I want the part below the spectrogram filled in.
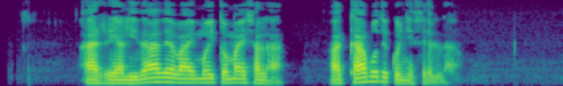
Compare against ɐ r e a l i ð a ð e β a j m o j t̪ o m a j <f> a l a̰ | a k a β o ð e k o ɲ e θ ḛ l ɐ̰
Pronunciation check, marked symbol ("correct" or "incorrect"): incorrect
